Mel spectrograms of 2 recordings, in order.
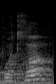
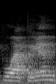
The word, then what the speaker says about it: Poitra: Bonjour monsieur Poitra lui-même. Merci de bien le prononcer. Les gens disent poitrine des fois c'est calme.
